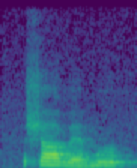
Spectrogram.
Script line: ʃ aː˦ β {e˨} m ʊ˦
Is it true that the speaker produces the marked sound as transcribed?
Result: no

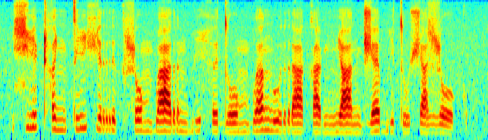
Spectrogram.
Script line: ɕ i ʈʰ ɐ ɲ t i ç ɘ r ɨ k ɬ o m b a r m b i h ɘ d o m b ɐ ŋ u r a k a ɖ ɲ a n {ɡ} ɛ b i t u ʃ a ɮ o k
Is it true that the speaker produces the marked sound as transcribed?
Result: no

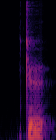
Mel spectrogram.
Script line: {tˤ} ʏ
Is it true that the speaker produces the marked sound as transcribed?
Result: no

